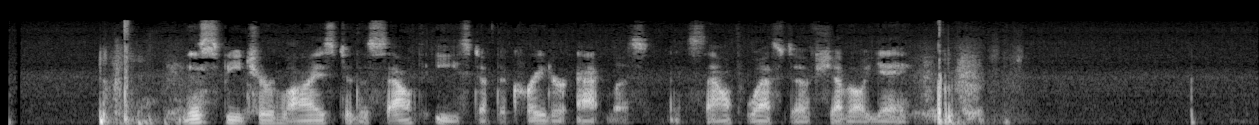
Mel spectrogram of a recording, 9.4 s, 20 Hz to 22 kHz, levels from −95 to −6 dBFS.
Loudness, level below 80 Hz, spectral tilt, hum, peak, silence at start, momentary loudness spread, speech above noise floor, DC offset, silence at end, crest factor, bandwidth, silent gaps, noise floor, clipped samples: -27 LUFS; -52 dBFS; -4.5 dB/octave; none; -4 dBFS; 0.75 s; 11 LU; 34 dB; under 0.1%; 0.5 s; 26 dB; 11.5 kHz; none; -61 dBFS; under 0.1%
